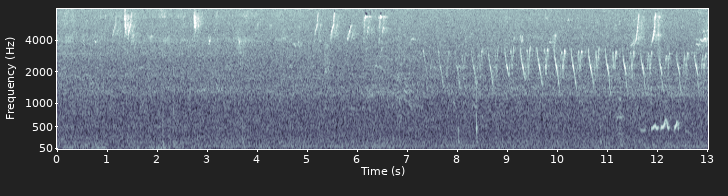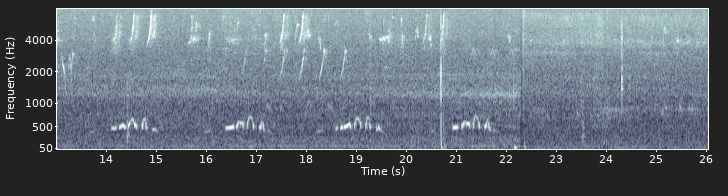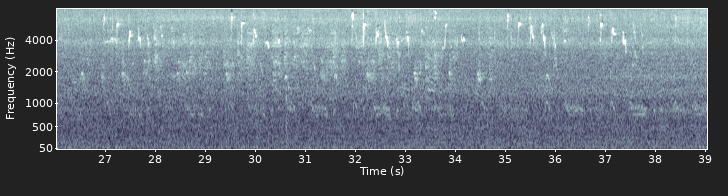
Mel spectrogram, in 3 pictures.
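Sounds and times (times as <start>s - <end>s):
bird chirps: 4.8s - 15.1s, 15.7s - 22.4s
low bird call: 14.1s - 15.1s, 20.6s - 22.3s.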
